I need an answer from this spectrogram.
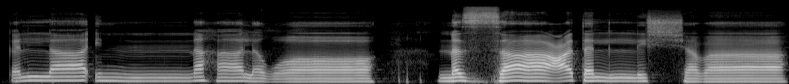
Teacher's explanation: زا کی شد ادا کی جائے گی، زا کو سختی سے پڑھیں گے، عین کو حلق سے پڑھیں گے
